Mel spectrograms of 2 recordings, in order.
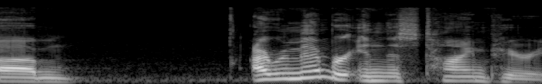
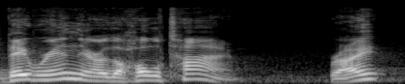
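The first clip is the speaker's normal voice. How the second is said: higher, louder insistence; emphatic point; 6 semitones higher, 8 dB louder than usual. Retold or imitated. God teaching the speaker about hidden impurities, emphatic point. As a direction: drive the point home, then check for agreement.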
